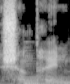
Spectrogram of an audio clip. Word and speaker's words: champagne: model, as I expected it to be, in Champagne Gold, even though realistically it's pronounced champagne, but Anyways, this is our prize car, a Lancer Evo 7 GSR in champagne gold.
